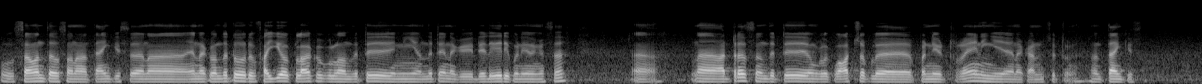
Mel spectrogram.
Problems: none marked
